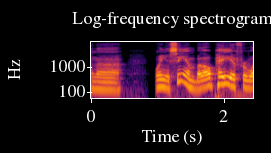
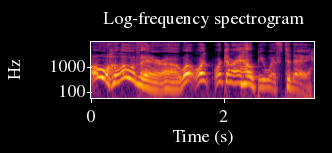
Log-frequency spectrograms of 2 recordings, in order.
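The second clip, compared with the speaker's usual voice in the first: put-on older man character voice; 3 semitones higher than usual. Narrating to players, voicing the man behind the desk in an older man character voice. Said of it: "there's an older balding man kind of behind the desk".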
